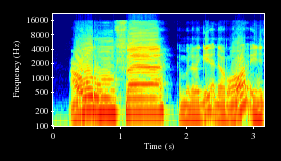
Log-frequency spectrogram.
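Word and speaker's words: عُرْفًا: Sebagaimana mad thabi'i urfa bukan lagi urfan, tapi urfa dua harakat.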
